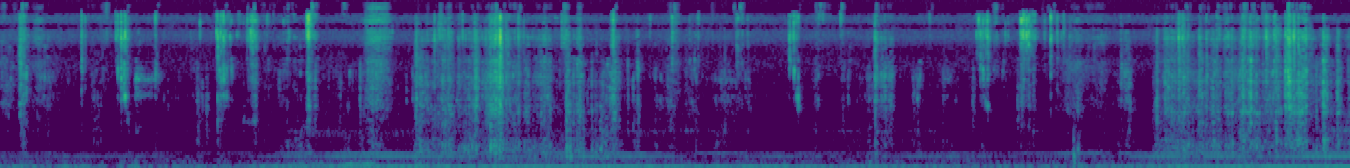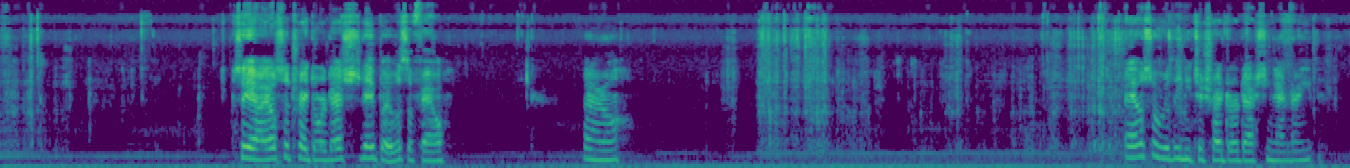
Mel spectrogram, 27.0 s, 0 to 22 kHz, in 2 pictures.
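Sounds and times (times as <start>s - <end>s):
person chewing food: 0.0s - 15.0s
low hum: 0.0s - 27.0s.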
